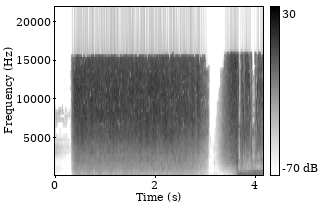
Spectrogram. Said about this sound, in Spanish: Yo creo que es el agua cayendo a la ducha, el chorro de agua cayendo de la ducha.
